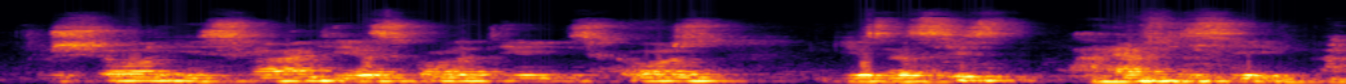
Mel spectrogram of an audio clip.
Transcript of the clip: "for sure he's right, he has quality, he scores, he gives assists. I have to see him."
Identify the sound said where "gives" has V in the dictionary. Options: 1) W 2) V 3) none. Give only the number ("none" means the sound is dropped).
3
